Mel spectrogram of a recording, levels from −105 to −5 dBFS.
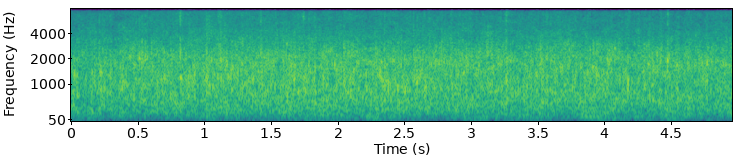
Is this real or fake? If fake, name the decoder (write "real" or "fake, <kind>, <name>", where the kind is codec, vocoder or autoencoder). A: fake, codec, HILCodec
